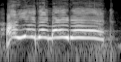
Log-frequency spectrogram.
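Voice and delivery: very high fan squeal; ecstatic cheering. Acted. Fans cheering that the team made it, high ecstatic squeal.

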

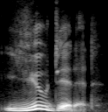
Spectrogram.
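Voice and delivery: "you" leaned on, the rest falling; stress on YOU. Shown as a demonstration. Teacher crediting the child, stress on "you". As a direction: put the emphasis on "you". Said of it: "put the emphasis on the child".

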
